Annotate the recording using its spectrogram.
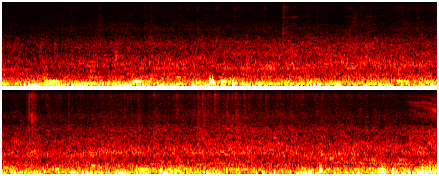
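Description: Wind gusting across the phone's microphone: a rough, fluctuating low rumble.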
